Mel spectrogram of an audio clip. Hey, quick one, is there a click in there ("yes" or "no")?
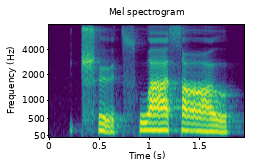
no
